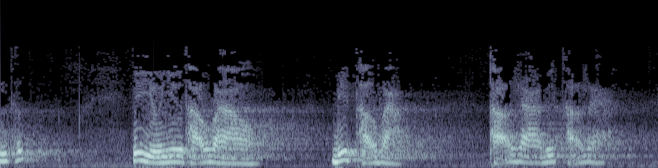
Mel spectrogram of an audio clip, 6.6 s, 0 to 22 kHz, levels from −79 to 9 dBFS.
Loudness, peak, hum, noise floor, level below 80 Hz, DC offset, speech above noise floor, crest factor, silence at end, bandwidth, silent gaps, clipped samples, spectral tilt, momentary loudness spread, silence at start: -14 LUFS; 0 dBFS; none; -36 dBFS; -42 dBFS; under 0.1%; 23 dB; 14 dB; 0 s; 7 kHz; none; under 0.1%; -7 dB/octave; 22 LU; 0 s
